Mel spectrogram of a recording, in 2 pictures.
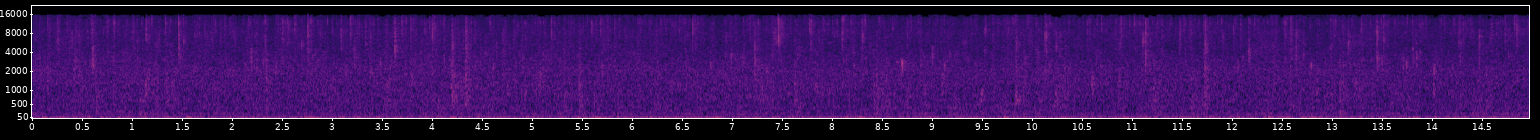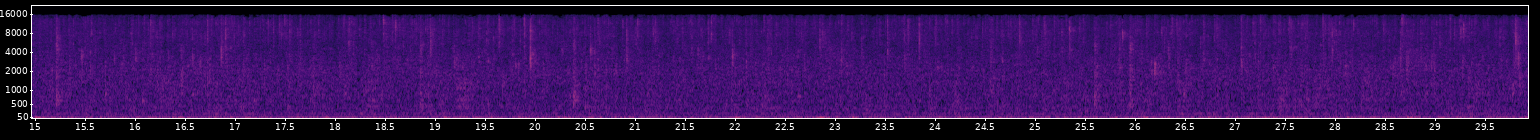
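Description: Steady rain falling: an even hiss scattered with many small drop ticks, unchanging throughout.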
